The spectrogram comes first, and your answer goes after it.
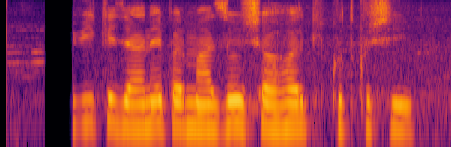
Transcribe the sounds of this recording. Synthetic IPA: d̪iːʋiked͡ʒaːnepɐɾmaːzuːɾʃɔːɦəɾki̥xʊd̪kʰʊʃiː

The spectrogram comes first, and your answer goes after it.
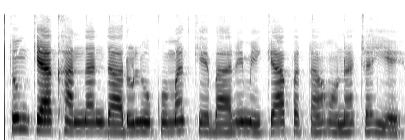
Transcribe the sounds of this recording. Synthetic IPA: t̪ʊmkjaːkʰãːnd̪aːnd̪aːɾʊlɦʊkuːmət̪kebaːɾemẽkjaːpɐt̪aɦoːnat͡ʃaːɦieː

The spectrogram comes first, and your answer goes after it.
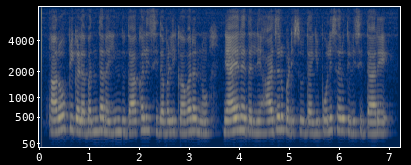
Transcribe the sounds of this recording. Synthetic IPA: aːɾo̞ːpiɡɐɭɐbɐnd̪ʱɐnɐind̪ud̪aːkʰɐlisid̪ɐbɐɭikɐːʋɐɾɐnːunjaːjɐlɛjɐd̪ɐlːiɦaːd͡ʒɐɾupɐɽisuʋud̪aːɡipo̞ːlisɐɾut̪iɭisid̪ːaːɾe̞

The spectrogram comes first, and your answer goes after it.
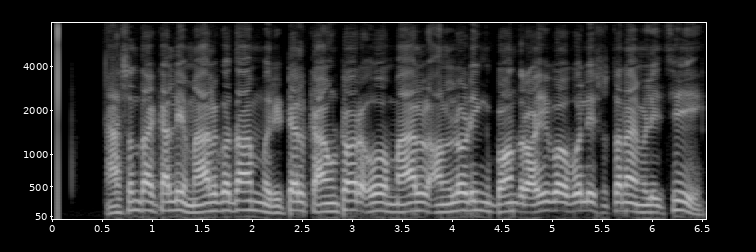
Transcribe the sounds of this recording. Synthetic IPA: a̰sɔnd̪akalimalɡɔd̪amɾiʈelkawɳʈɔɾomalɔnloɽiŋbɔnd̪ɾɔɦibɔbolisut͡sɔnamiɭit͡sʰi

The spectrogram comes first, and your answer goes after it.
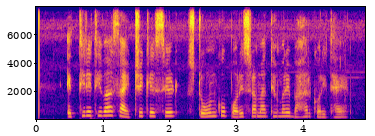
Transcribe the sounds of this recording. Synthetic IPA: et̪ʰiɾet̪ʰibasajʈɾikeseɖsʈonkupɔɾisɾamad̪ʱjɔmɔɾebaɦaɾkɔɾit̪ʰae

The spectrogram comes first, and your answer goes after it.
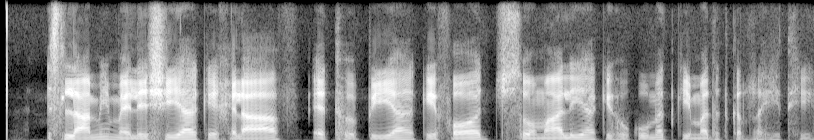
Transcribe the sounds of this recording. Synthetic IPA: ɪslaːmimɐleːʃijakexɪlaːf | eːt̪ʰjoːpijakifɔːd͡ʒsoːmaːlijakiɦʊkuːmət̪kimɐd̪əd̪kɐɾːɐɦit̪ʰiː

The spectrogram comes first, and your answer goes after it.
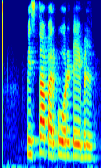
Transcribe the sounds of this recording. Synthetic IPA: pɪst̪aːpɐɾpoːɾɨʈeːbɪl

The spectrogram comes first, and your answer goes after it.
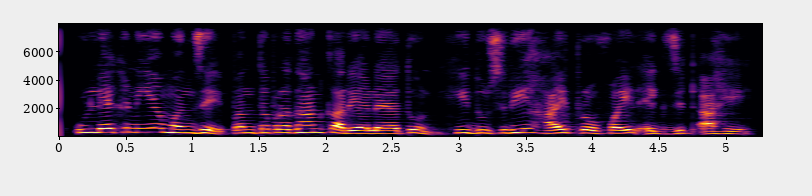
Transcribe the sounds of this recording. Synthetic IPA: ulːekʰnijəm̤əɳd͡zepənt̪əpɾəd̪ʱankaɾjaləjat̪uːnhiːd̪usɾiːɦajpɾofaiːlekd͡ziʈaɦe

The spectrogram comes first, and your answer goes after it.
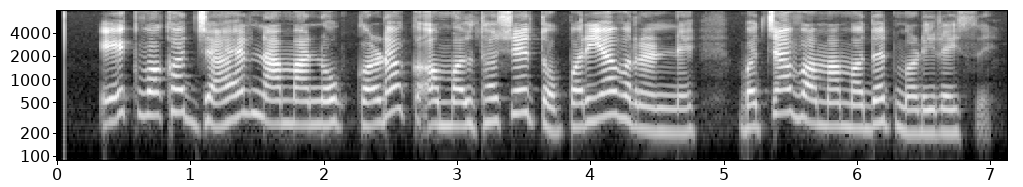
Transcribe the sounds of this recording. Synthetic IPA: ekʋəkʰət̪̚d͡ʒaɦeɾnamanokəɽəkəməlt̪ʰəʃet̪opəɾjaʋəɾəɳne | bət͡ʃaʋːamãməd̪əd̪məɭiɾəɦiʃḛ

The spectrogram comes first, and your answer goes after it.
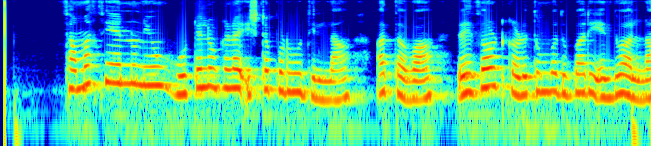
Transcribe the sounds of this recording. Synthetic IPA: sɐmɐsjɛjɐnːuniːʋuɦoːʈeluɡɐɭɐʔiʂʈɐpɐɽuʋud̪ilːɐɐt̪ʰɐʋaːɾezaːɾɖkɐɭut̪umbɐd̪ubaːɾiend̪uɐlːɐ

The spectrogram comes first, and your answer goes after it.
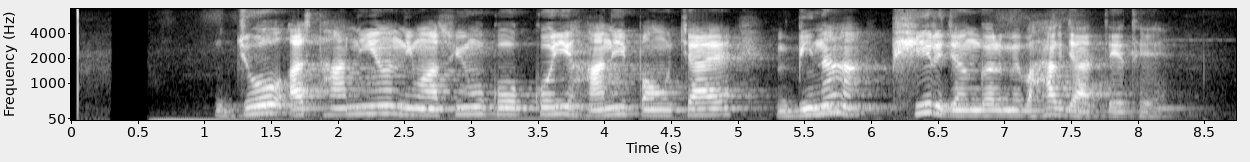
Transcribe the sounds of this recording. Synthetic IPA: d͡ʒoːʔəst̪ʰaːnijənɪʋaːsijõkokoːiɦaːnipəɦʊ̃t͡ʃaːebɪnapʰɪɾd͡ʒə̃ŋɡəlmẽbʱaːɡd͡ʒaːt̪et̪ʰeː

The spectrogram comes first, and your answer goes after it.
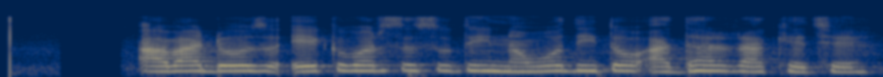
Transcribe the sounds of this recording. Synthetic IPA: aʋaɖozekʋəɾʃsud̪ʱinəʋod̪it̪oʔad̪ʱaɾːakʰet͡ʃʰe

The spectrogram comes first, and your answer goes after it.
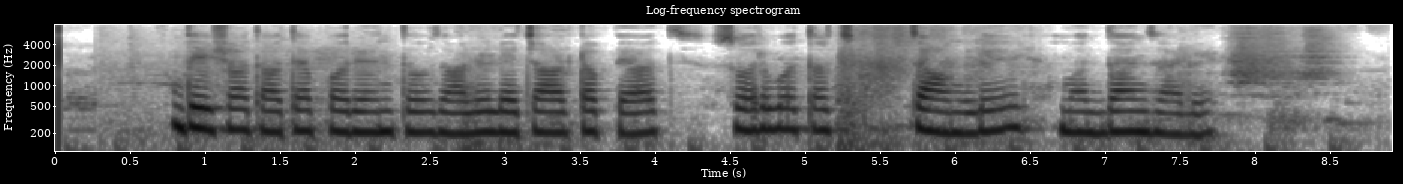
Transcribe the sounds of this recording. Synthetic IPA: d̪eɕat̪at̪japəɾjənt̪əd͡zʱaleljat͡ɕaʈəpjat̪sʋəɾʋət̪ət͡st͡sãŋɡlemət̪̚d̪and͡zʱale

